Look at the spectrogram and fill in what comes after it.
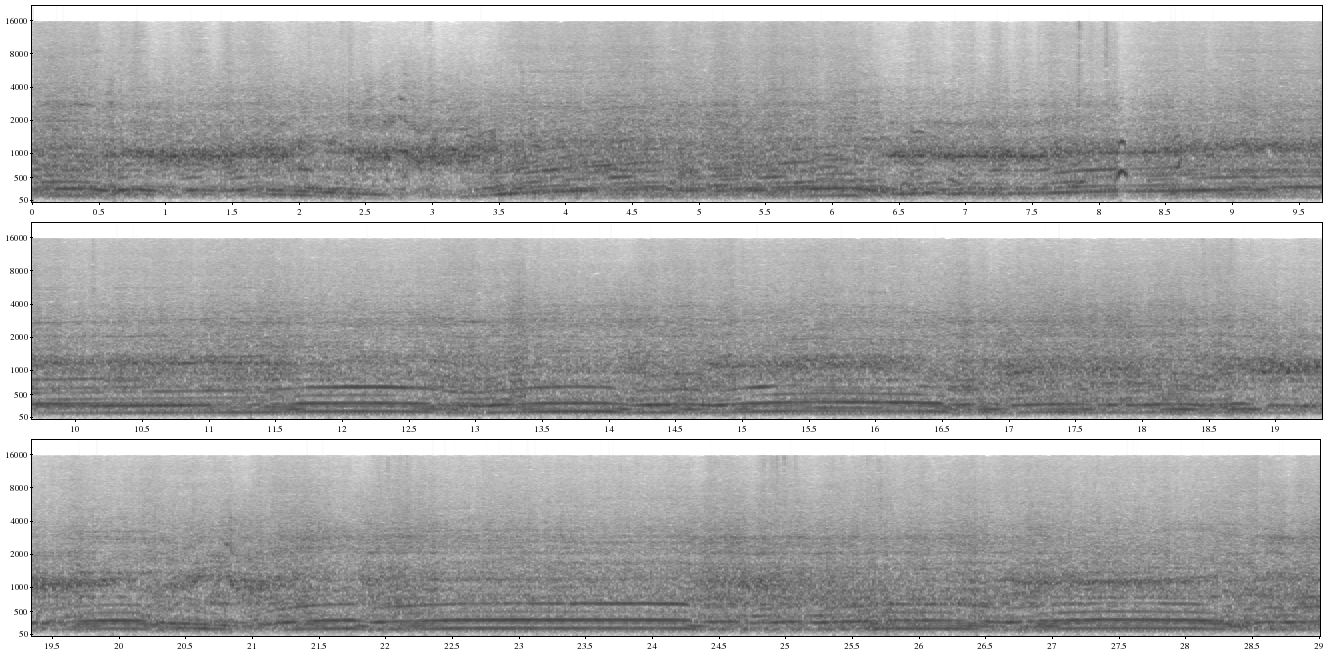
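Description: Drift car's engine heard from inside the cabin, revving up and falling back again and again as the car slides through corners, with tyres squealing. A single short knock about eight seconds in.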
